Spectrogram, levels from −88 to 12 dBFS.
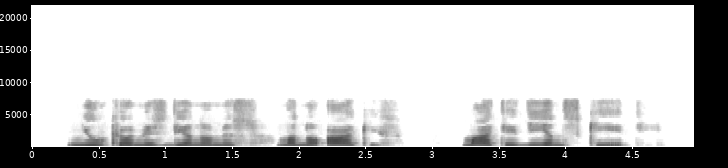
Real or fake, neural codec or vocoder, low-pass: real; none; 7.2 kHz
